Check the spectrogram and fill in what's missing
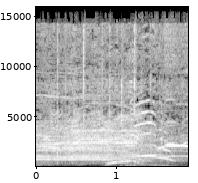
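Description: A crowd at a colourful comedy show cheers and whoops loudly, with shouted voices rising over a steady roar of the audience.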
